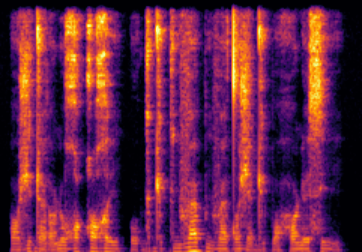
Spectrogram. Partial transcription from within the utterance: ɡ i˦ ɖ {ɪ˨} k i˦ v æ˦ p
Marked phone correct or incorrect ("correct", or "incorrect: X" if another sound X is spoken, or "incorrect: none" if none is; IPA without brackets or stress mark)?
incorrect: i˨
